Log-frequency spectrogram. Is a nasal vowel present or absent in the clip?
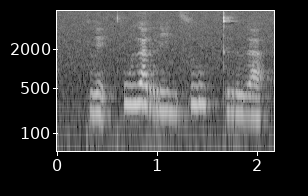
absent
